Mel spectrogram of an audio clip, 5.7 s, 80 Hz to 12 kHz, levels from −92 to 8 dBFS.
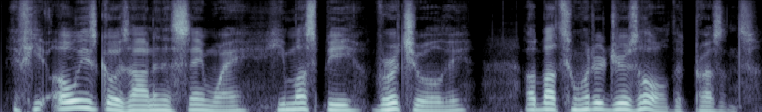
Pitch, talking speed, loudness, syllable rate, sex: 155 Hz, 210 wpm, -17 LUFS, 5.2 syllables/s, male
